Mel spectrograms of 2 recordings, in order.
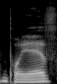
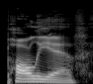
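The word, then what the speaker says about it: Poilievre: which looks like Pierre POV I I pronounce his name correctly is a usually butchered by Anglo Canadians to paev Yes um I'm a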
